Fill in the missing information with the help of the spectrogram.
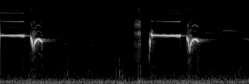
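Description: A prinia repeats a loud two-part phrase about 1.5 seconds apart: a steady, high whistle that drops into a lower, wavering note. A faint low hum underneath.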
